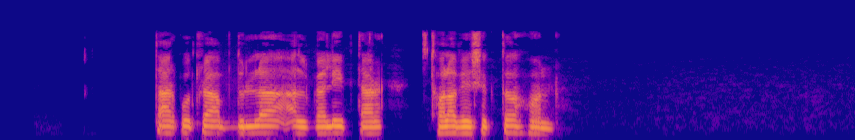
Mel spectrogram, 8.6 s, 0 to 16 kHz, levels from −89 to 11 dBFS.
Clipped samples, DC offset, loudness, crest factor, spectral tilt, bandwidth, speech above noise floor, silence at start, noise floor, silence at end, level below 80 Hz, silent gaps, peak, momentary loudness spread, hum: under 0.1%; under 0.1%; -20 LUFS; 20 dB; -4.5 dB/octave; 7.8 kHz; over 71 dB; 1.55 s; under -90 dBFS; 3 s; -66 dBFS; none; -2 dBFS; 8 LU; none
